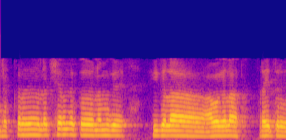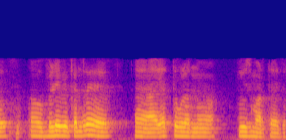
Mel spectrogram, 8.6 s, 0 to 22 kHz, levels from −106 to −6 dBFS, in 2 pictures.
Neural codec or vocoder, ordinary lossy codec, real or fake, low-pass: none; AAC, 16 kbps; real; 7.2 kHz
